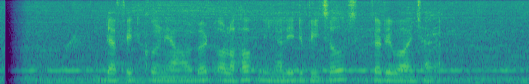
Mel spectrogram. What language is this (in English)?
Sundanese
